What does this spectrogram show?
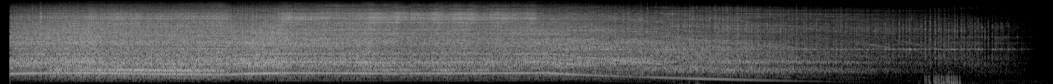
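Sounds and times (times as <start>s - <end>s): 
grinder deep on load stopping: 0.1s - 10.4s.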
